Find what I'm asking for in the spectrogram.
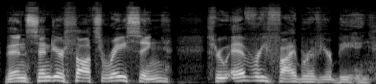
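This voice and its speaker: A man voicing a feverish old great-granduncle who mumbles low as he teaches meditation in an audiobook. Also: animated, moderate pace, fairly bright tone, no room sound, clean studio sound. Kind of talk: audiobook character voice.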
